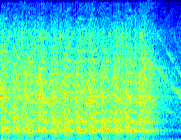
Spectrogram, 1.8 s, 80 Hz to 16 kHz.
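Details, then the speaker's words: El Camino build, Texas Speed 416ci LS3, TH400, Holley EFI, first start attempt in park: starter churns engine at steady quick rhythm but never catches; suspected no cam or crank signal; crank no start. "If it didn't take the fuel pump, it's got no cam signal or crank signal. Fuel pump should be on."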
